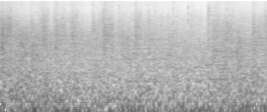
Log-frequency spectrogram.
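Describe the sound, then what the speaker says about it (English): Artillery shells exploding in the World War I strategy game Elite Great War: a dense, continuous rumble of booming blasts, loud and overlapping with no pauses, deep and heavy throughout. "They are being hammered by the artillery."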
